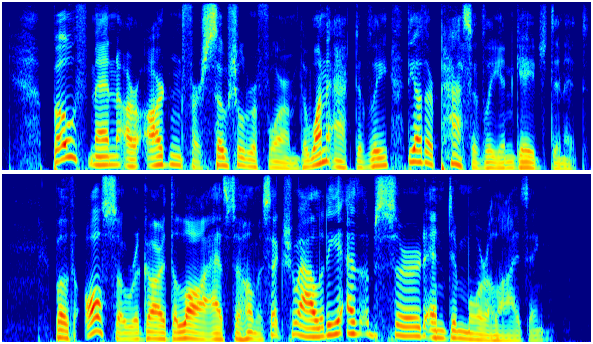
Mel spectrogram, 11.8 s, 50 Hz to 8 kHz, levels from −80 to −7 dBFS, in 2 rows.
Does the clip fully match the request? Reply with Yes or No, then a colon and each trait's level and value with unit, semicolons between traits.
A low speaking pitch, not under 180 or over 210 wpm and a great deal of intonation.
No: low, 120 Hz; average, 145 wpm; wide, 7.2 semitones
